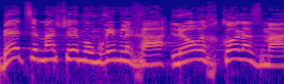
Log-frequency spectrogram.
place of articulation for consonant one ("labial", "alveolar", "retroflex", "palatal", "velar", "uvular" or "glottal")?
labial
